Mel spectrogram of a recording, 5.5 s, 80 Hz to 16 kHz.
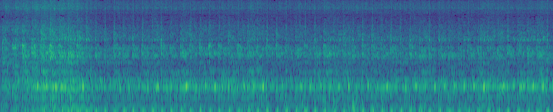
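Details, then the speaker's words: Overheated Ford Zetec Rocam 1.6 8V with blown head gasket and water in the oil, exhaust heard at idle; lumpy uneven chuff running like two or three cylinders, low power, stalls on acceleration; misfire. "el motor como a tres cilindros o dos cilindros bueno la cosa es que el motor está inestable y tiene poca fuerza se apaga cuando tú lo aceleras si tiene ese ruido"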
